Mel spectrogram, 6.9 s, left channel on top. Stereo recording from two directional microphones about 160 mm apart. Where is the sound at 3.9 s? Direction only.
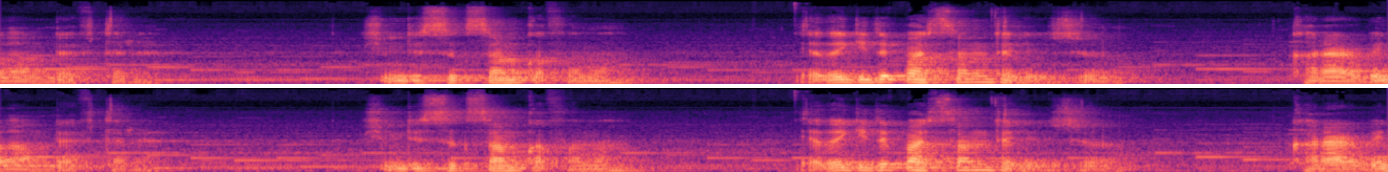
40° left (ahead or behind).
